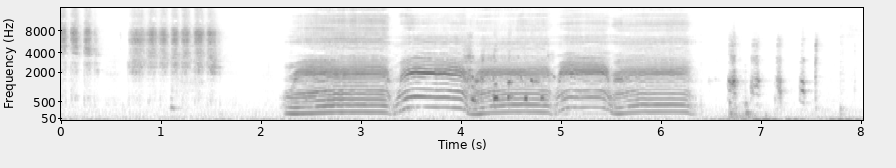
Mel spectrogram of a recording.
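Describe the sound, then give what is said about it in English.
A human voice imitates lambs bleating with several long, wavering, nasal bleats in a row. Short hissy bursts come before them and scattered clicks follow. “And all of a sudden, these lambs are like...”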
